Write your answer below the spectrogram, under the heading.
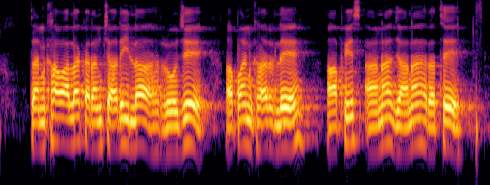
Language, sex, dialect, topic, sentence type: Chhattisgarhi, male, Central, banking, statement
